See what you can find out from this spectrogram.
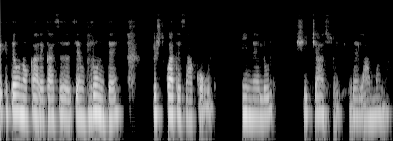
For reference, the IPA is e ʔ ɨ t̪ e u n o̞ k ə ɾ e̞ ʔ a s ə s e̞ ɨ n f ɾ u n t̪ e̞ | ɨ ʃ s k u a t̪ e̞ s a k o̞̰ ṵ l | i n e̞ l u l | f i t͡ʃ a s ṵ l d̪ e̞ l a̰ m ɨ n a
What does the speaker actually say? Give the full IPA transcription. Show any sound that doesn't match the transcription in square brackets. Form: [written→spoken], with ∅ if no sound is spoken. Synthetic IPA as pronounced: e [ʔ→k] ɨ t̪ e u n o̞ k [ə→a] ɾ e̞ [ʔ→k] a s ə s e̞ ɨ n f ɾ u n t̪ e̞ | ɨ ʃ s k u a t̪ e̞ s a k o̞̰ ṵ l | i n e̞ l u l | [f→ʃ] i t͡ʃ a s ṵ l d̪ e̞ l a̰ m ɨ n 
